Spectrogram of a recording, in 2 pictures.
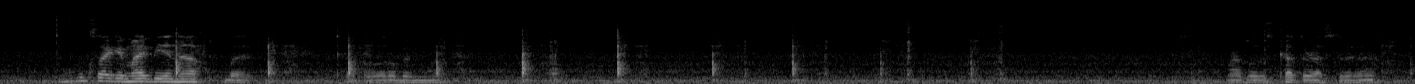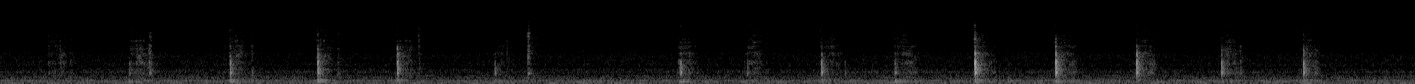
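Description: A knife chops through meat and knocks on a wooden cutting board.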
